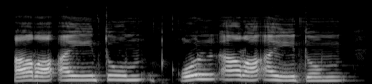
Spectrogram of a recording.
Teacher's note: حمزہ کو نرمی سے ادا کریں گے، را کو موٹا کریں گے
